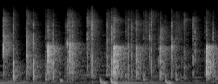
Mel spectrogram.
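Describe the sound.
An audience applauds to welcome guests at a public talk. Dense, steady clapping from many hands, fairly soft and even throughout, with no voices standing out.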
